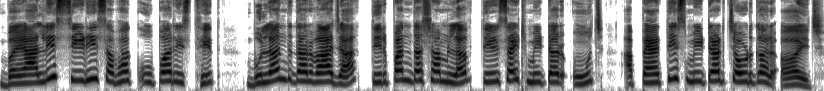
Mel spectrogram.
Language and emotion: Maithili, neutral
